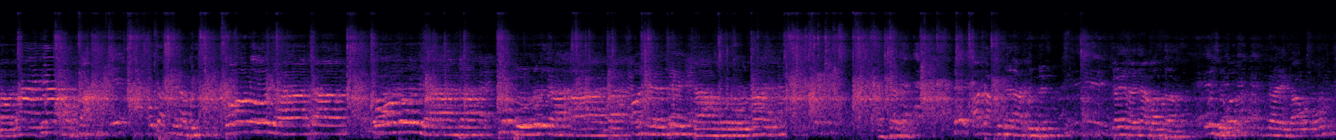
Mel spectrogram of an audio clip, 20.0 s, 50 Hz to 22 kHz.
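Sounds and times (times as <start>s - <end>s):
woman and man singing together: 0.0s - 1.6s, 2.6s - 12.1s
hand claps: 0.2s - 5.7s, 6.3s - 7.8s, 8.5s - 9.9s, 10.7s - 15.1s.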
